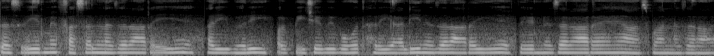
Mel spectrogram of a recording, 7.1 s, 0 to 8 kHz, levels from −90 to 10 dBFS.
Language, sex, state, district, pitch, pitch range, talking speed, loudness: Hindi, female, Maharashtra, Solapur, 195 Hz, 195-200 Hz, 225 wpm, -25 LUFS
